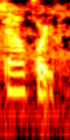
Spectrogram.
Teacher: Бірақ қой дегенде қ әрпі н әрпіне әсер етіп, оны ң әрпіне өзгертеді, яғни сән қой. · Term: Кейінді ықпал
